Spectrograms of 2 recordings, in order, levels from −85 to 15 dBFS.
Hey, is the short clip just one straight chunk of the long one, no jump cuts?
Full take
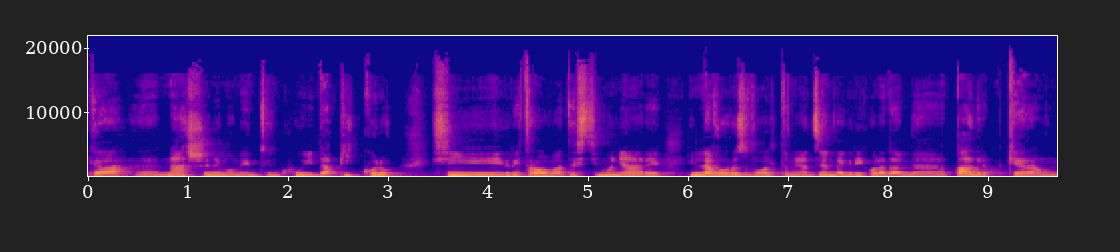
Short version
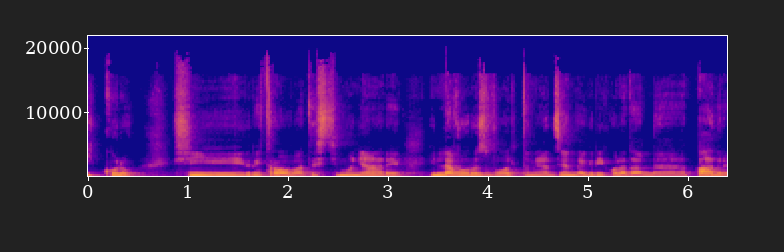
yes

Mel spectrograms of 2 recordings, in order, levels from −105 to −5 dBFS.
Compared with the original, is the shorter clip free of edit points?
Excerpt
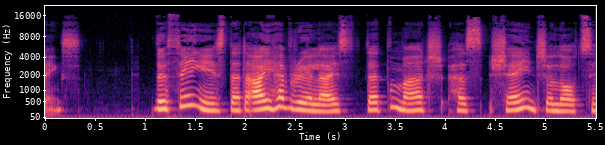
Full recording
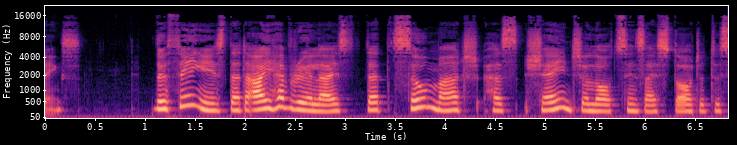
no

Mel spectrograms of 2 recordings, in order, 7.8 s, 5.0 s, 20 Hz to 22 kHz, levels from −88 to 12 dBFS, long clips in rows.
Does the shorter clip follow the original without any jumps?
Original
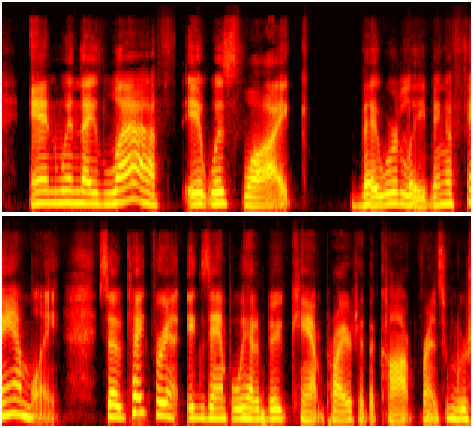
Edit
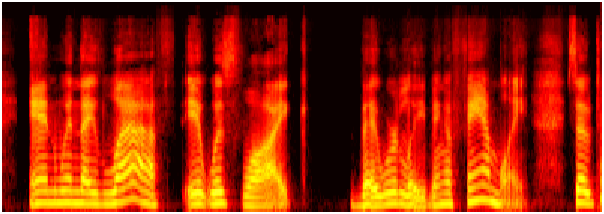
yes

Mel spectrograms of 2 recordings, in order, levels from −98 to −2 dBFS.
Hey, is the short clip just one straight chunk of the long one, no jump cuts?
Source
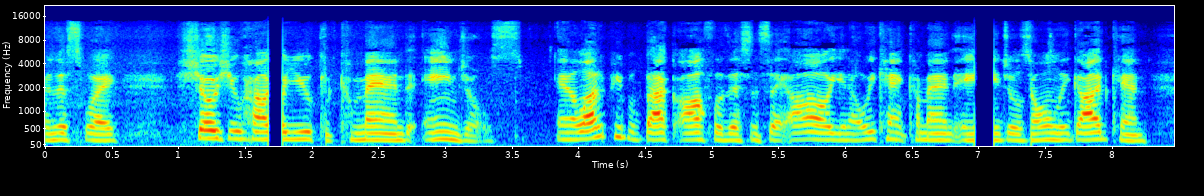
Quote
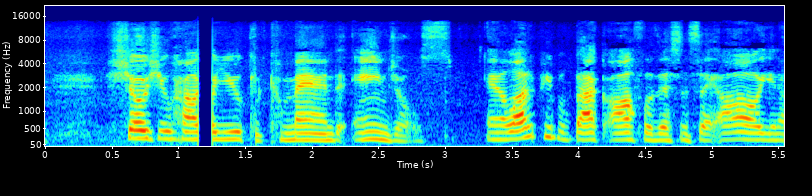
yes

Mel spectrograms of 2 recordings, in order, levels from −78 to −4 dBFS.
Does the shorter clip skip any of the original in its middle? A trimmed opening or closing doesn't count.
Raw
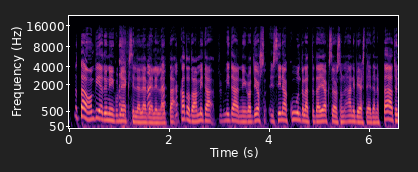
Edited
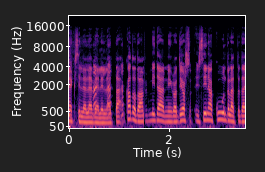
yes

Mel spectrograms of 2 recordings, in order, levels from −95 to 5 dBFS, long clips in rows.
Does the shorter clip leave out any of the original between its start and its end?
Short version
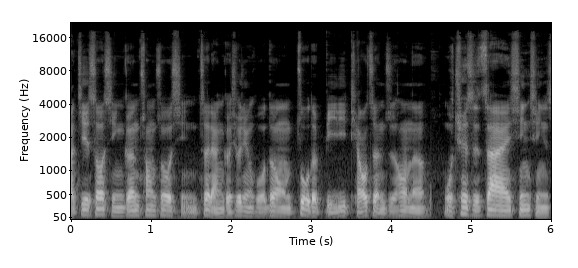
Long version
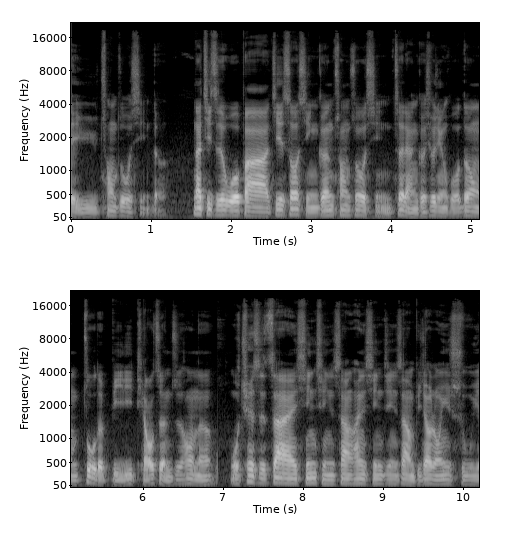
no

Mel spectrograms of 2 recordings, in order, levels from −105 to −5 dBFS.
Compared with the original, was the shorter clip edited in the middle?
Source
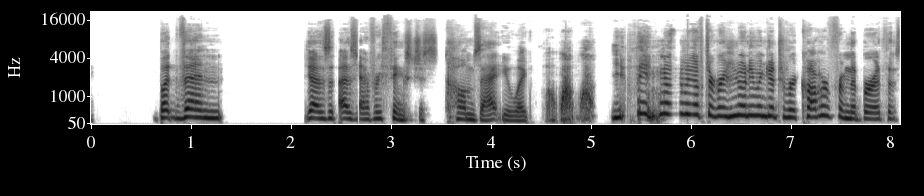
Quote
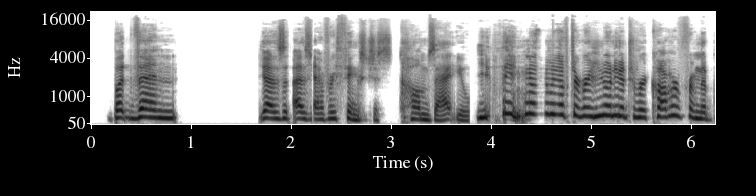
yes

